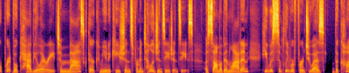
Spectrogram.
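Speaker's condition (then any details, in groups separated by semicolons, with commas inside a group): No condition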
